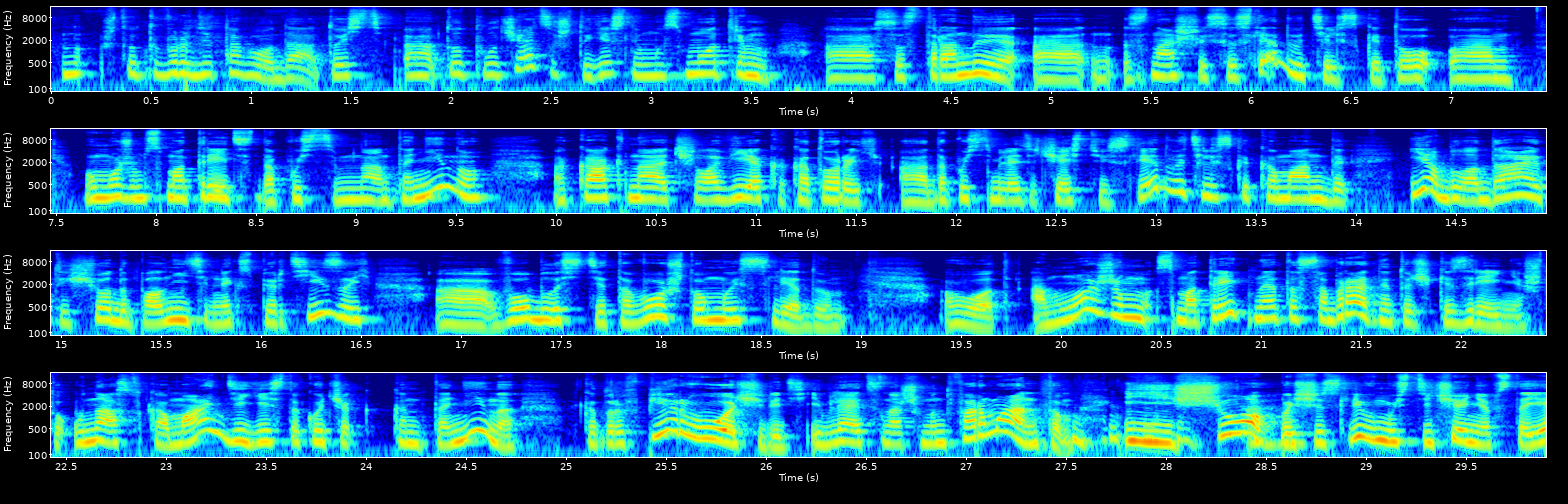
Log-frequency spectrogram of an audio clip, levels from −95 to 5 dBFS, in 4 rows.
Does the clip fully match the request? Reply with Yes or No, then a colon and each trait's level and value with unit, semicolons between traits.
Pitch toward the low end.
No: high, 215 Hz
